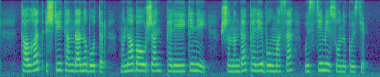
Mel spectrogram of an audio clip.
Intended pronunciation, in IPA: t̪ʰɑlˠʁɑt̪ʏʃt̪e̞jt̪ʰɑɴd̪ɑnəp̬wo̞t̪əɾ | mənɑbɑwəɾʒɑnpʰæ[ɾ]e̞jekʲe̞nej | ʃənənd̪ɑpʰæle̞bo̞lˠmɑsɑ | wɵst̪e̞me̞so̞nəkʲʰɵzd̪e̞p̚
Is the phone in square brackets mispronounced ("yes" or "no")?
yes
